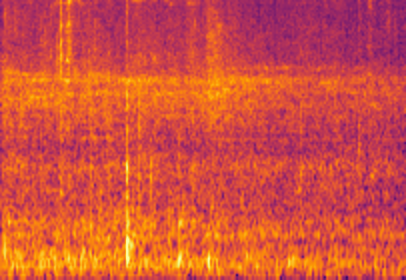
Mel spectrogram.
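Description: Footsteps of people walking past on pavement over outdoor background noise, with one sharp click a little over a second in.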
